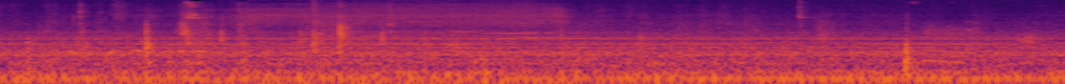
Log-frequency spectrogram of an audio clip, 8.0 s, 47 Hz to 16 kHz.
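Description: Interior sound of a Taiwan Railway EMU700 electric commuter train: a steady low rumble with a faint steady tone and a few scattered light clicks and knocks in the car.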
